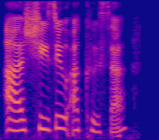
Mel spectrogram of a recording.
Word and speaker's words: Shizu Okusa: First, we have return guest Shizu Okusa.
